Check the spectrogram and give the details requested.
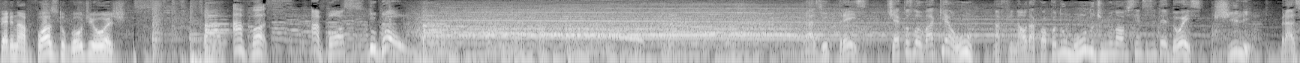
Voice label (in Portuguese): LOCUTOR INGLES NARRA GOL; A VOZ DO GOL; GOL DE ZITO DA COPA DE 1962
